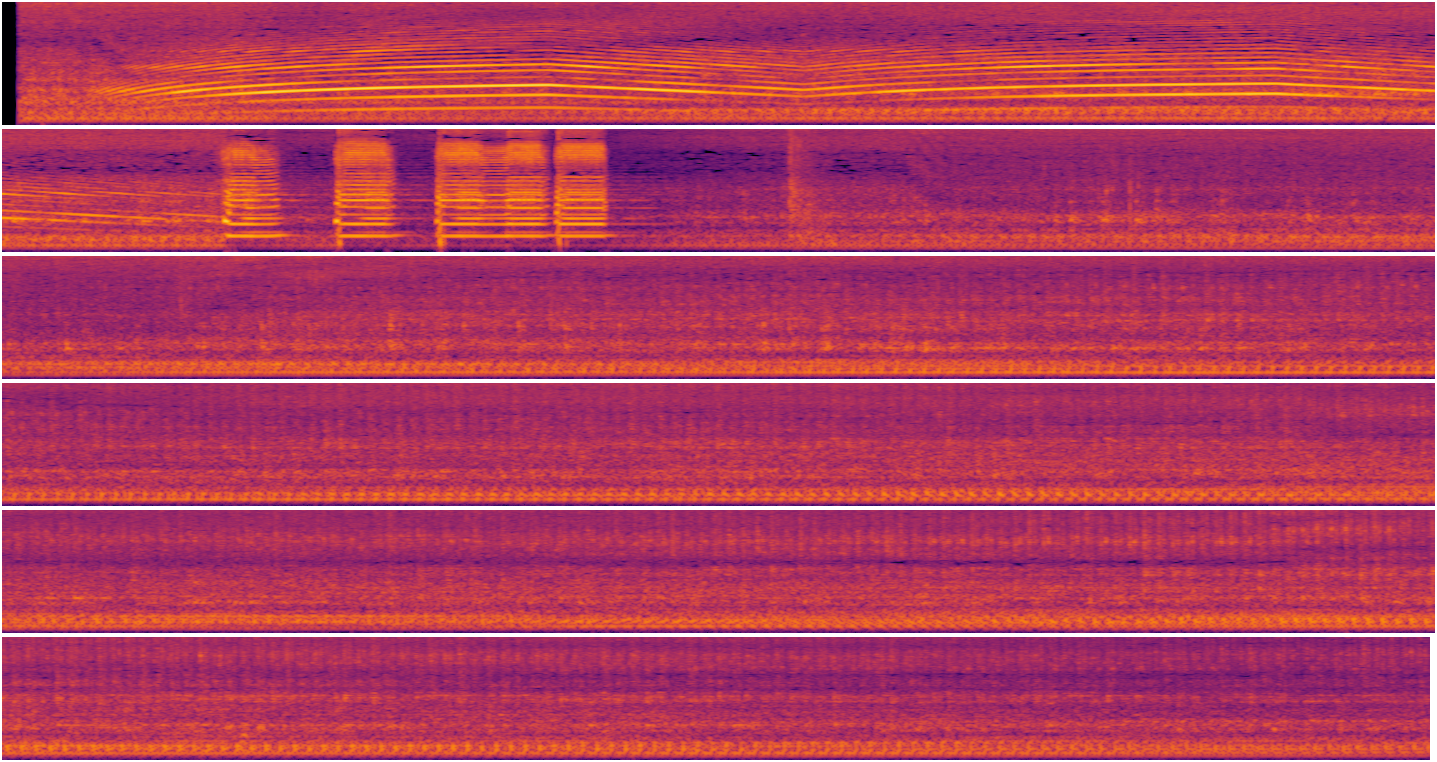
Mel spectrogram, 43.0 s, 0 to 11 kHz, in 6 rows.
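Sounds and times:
truck engine idling: 0:00.1 - 0:42.9
fire engine horn blast: 0:00.3 - 0:10.9.

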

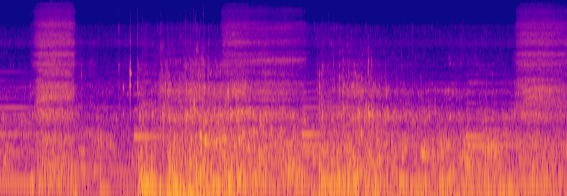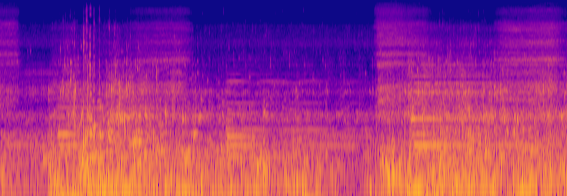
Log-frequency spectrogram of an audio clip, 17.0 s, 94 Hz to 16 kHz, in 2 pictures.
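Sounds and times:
exhaled bubbles gurgling: 0:00.0 - 0:17.0
regulator inhalation hiss: 0:00.5 - 0:01.4, 0:03.4 - 0:04.6, 0:07.8 - 0:08.9, 0:10.6 - 0:11.4, 0:16.0 - 0:17.0.

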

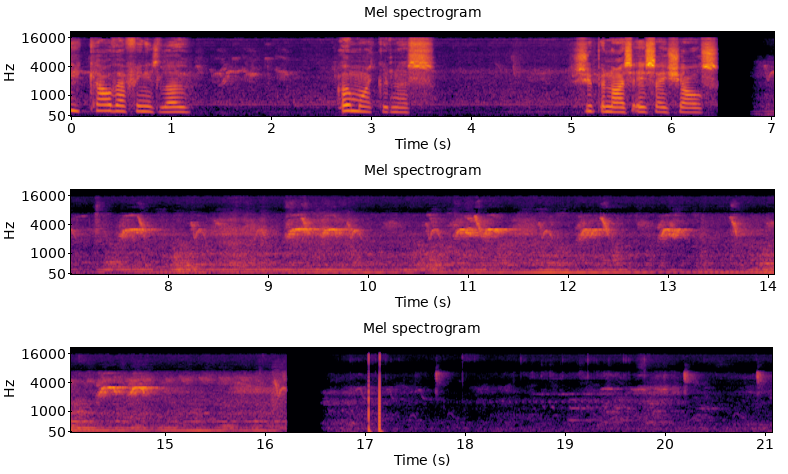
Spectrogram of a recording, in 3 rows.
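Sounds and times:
steady low drone: 0:06.8 - 0:17.1
small bird chirping: 0:06.9 - 0:16.2.

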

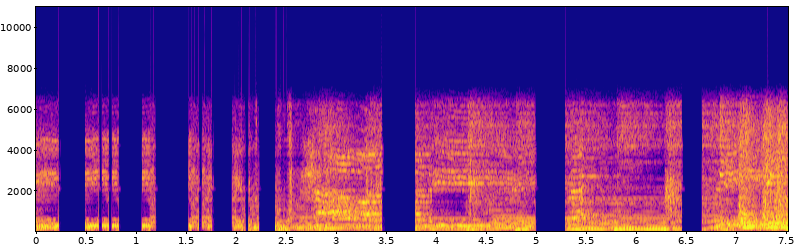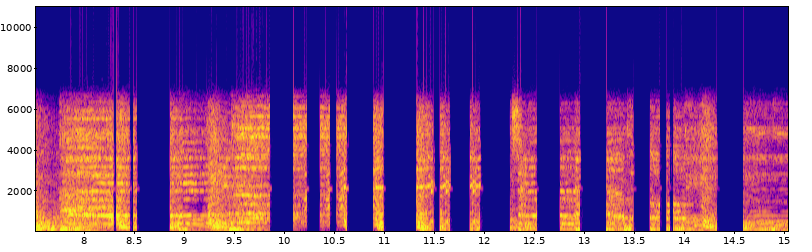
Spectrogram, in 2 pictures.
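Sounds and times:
guitars: 0:00.0 - 0:15.0
choir voices: 0:02.6 - 0:05.8, 0:06.8 - 0:09.9.

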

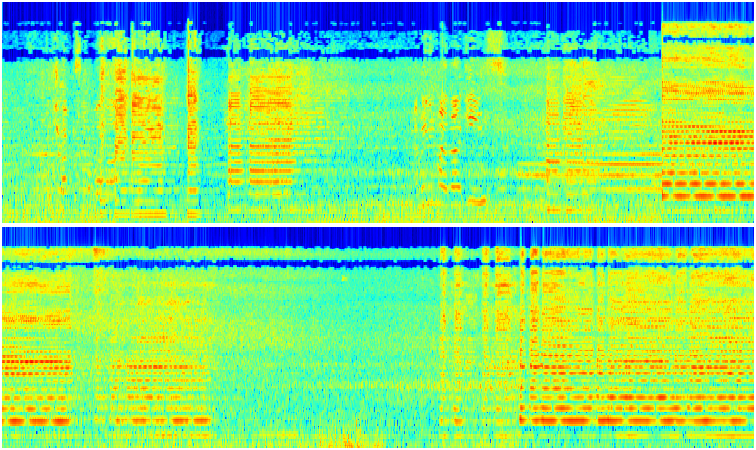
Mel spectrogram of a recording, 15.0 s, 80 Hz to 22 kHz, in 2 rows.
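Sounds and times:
truck engine and tyre rumble: 0:00.0 - 0:15.0
truck air horns blowing: 0:00.9 - 0:03.5, 0:05.1 - 0:09.8, 0:11.9 - 0:15.0.

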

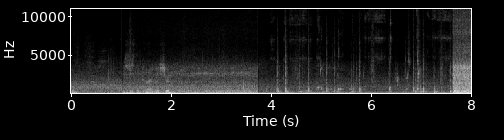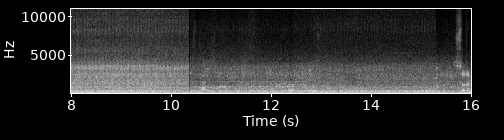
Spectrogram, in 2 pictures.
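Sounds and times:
boat engine running: 0:07.6 - 0:16.0.

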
